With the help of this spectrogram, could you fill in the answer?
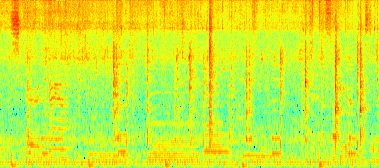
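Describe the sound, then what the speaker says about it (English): Salmon and cabbage with shrimp sizzle steadily in a hot pan while a utensil scrapes and clacks against it in irregular bursts, close and moderately loud. "Frying up."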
